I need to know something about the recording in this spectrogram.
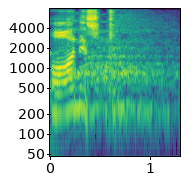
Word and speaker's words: honest: Look at here, the word honest. We are not pronouncing this word ha, but a. Therefore, H is silent.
